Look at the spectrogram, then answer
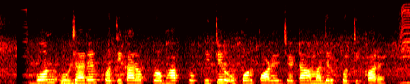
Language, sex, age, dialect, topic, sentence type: Bengali, female, 25-30, Standard Colloquial, agriculture, statement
